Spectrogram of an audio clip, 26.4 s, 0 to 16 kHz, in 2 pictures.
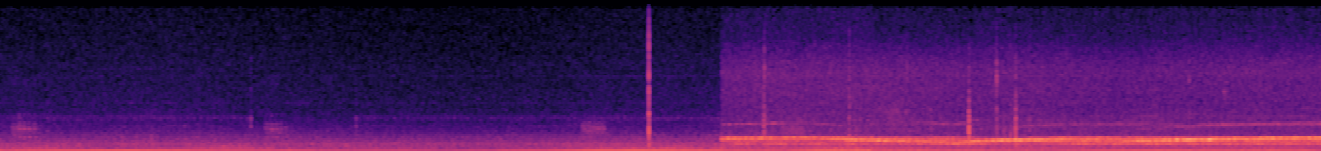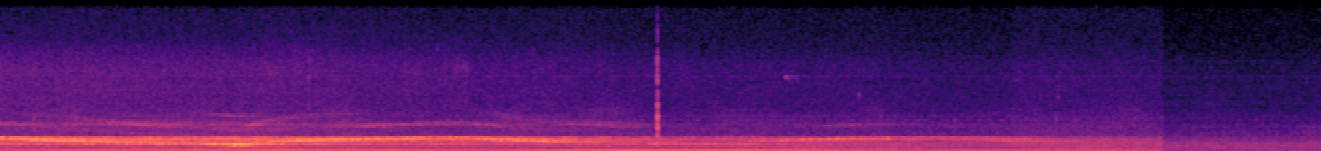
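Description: A siren wails in slow rising-and-falling sweeps, starting about seven seconds in and cutting off near the end. It is the loudest sound, heard over the steady low drone of the AC-130J gunship's four turboprop engines.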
